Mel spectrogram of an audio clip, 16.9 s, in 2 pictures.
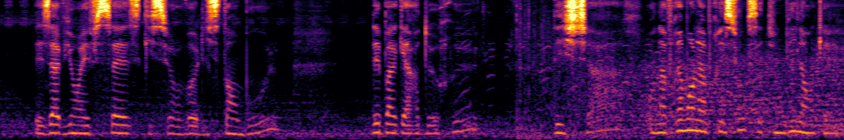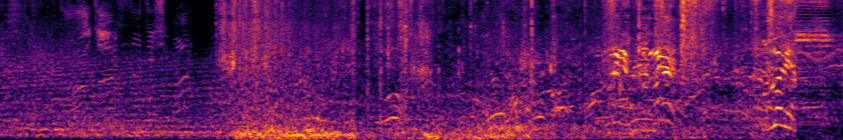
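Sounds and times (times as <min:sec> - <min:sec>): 
speech: 0:00.4 - 0:08.8
bomb explosion: 0:04.8 - 0:16.0.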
